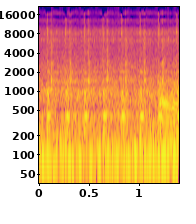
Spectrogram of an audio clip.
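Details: 2022 Chevrolet Suburban V8 with flashing check-engine light and cylinder 7 misfires; sharp, even ticking about five times a second over a steady idle, later found to be a failed lifter and bent pushrod on cylinder 7.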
